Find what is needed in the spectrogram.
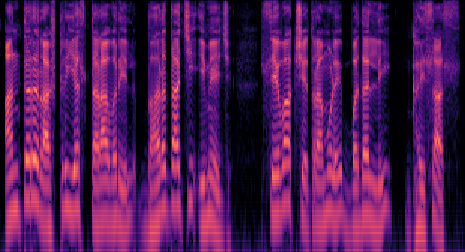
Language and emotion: Marathi, neutral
